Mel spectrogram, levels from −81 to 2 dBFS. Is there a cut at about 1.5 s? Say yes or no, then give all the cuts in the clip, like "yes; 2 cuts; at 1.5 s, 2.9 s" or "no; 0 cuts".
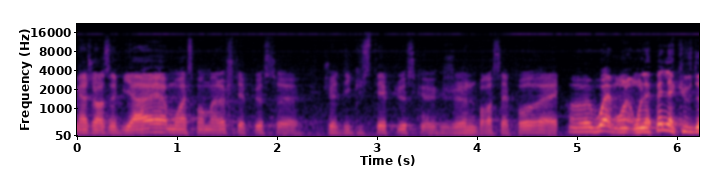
no; 1 cut; at 4.8 s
